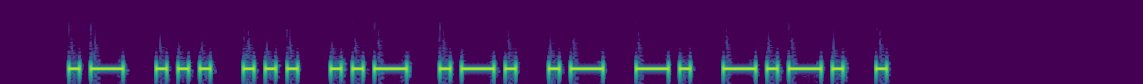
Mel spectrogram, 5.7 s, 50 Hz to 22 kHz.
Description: Morse code, heard as a keyed tone, about 22 wpm, 700 Hz. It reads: ASSURANCE
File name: 9 Letter Words - First 3 Letters Given - 22wpm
